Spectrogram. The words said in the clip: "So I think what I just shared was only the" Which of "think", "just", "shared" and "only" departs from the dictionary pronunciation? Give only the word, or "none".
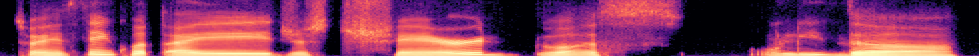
none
